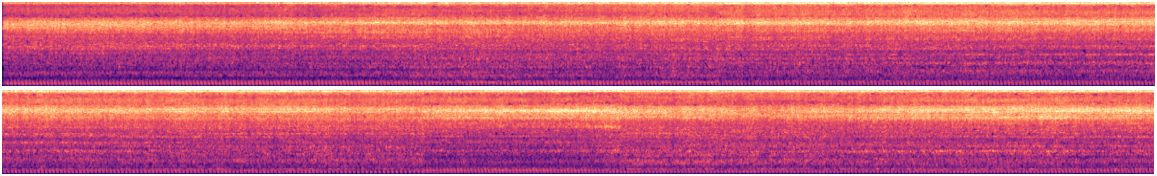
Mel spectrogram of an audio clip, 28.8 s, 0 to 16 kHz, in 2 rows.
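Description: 6N40 rice huller running steadily under load, driven by a small 7 HP petrol engine, as it husks and mills paddy into white rice: a constant engine drone with a dense mechanical hiss over it.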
